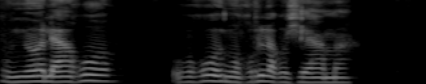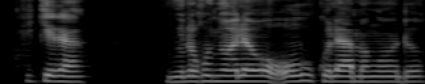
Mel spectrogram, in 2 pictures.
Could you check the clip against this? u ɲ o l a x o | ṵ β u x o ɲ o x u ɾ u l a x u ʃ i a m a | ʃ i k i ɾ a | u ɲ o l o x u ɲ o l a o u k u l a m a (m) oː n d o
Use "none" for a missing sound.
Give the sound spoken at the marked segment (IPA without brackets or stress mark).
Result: ŋ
